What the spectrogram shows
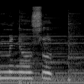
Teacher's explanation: konsonan S diluluhkan dengan nasal NY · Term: peluluhan fonem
